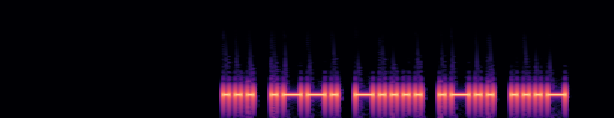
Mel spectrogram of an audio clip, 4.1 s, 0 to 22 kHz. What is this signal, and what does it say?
Morse code, heard as a keyed tone, about 30 wpm, 700 Hz. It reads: SP6LV
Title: DXCC-100 Call Signs - 5 Characters - Repeated 2x - 30wpm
